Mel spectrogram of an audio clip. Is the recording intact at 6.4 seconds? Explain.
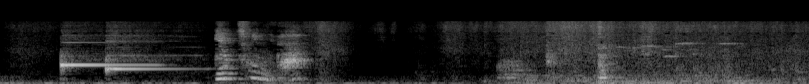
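No, at 6.4 s the sound is grainy and rough, with nothing above 7.8 kHz; this runs throughout and likely comes from low-delay AAC compression at a low bitrate.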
